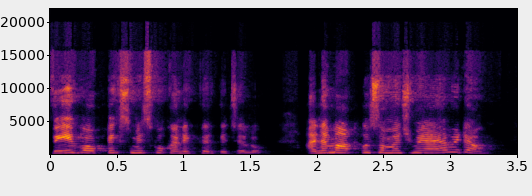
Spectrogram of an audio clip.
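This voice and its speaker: Indian lady physics teacher, high voice, patient, keeps asking students if they got it. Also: a little fast, pushed and bright. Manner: explains patiently, checks in with students by name. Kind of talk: live online class.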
